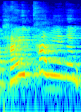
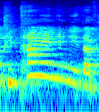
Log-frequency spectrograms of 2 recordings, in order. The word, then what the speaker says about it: 바이타민: 그 다음 바이타민은 비타민입니다. 비타민 발음이 바뀌었죠. 발음이. 스티로폼이 스타이로폼이 되고 비타민이 바이타민이 되고 요오드가 아이오딘이 되고 이런 것처럼 바뀌었어요.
